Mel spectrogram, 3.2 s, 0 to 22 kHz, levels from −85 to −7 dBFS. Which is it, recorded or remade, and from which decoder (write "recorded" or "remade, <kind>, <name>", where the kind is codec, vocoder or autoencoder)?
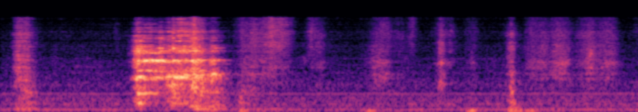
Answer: remade, vocoder, BigVGAN v2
